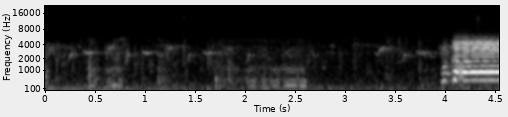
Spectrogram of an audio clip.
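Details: Goat giving birth on a farm; a loud, strongly harmonic bleat bursts out near the end after quieter scattered chirps and rustling, with people talking in the background.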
